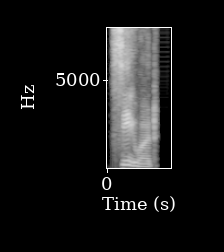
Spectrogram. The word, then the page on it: seaward: Indian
